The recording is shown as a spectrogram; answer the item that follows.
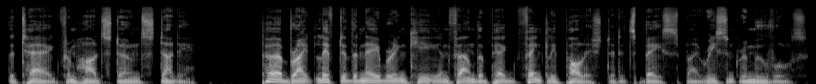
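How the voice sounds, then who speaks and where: A man's voice: a bass voice, lively intonation, moderate pace, dry recording, clean studio sound. A man reading a scripted literary mystery as its narrator.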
